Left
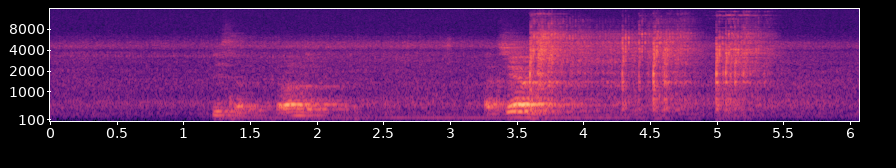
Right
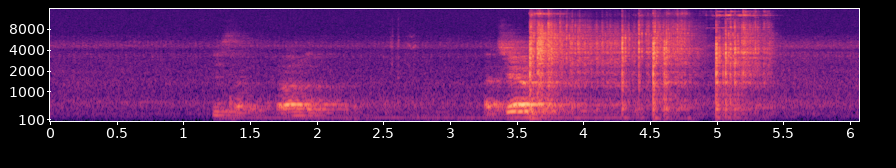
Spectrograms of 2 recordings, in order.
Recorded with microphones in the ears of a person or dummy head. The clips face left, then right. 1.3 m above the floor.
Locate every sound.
1.2 s running footsteps: 10° left (ahead or behind), 2.5 m; by 4.5 s 25° right (ahead or behind), 3 m
3.6 s a dropped coin: 45° right (ahead or behind), 1.5 m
